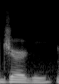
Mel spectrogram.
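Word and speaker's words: Jordan-Hare: Spelled Jordan, pronounced Jordan.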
